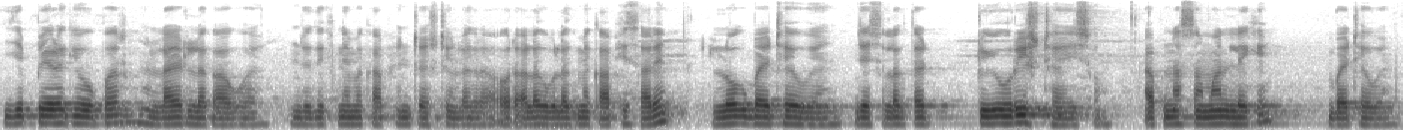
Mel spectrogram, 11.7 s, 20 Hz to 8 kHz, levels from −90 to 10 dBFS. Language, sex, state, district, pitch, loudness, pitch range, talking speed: Hindi, male, Bihar, Jamui, 115 Hz, -19 LUFS, 110-120 Hz, 200 wpm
